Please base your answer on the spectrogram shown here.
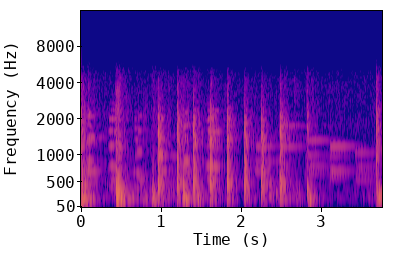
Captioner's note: soft whimsical music; heavy footsteps up stairs; knocking on door; soft whimsical music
